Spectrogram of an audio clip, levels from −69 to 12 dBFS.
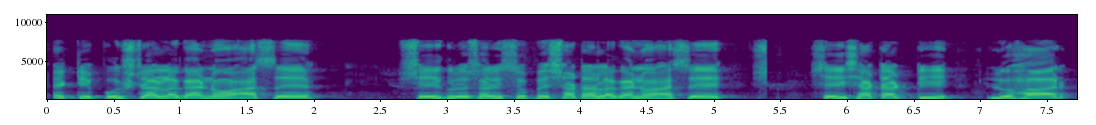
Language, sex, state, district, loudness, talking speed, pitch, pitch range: Bengali, male, Assam, Hailakandi, -15 LUFS, 110 wpm, 160 Hz, 155-175 Hz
